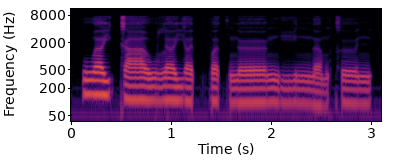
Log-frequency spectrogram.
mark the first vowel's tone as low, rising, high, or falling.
high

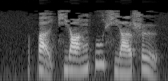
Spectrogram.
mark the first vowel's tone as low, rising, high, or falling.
low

